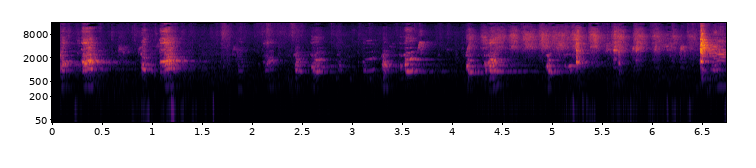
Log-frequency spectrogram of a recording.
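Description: Guineafowl giving harsh, grating calls in uneven bursts, some overlapping as several birds join in.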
